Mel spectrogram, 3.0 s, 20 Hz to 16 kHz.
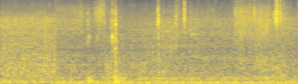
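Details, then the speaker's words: Cummins diesel truck that idled rough on cold starts at -20 to -30°C, just restarted after a fuel filter replacement: quiet, even low diesel beat with a few handling clicks. Idle is smooth and healthy after the repair. "Look at that idle. Couldn't be any smoother."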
